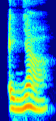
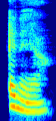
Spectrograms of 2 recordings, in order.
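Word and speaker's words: εννέα: Sometimes, though, especially in casual conversation, Greeks also use efta instead of epta, ochto instead of okto, and ennia instead of enea.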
